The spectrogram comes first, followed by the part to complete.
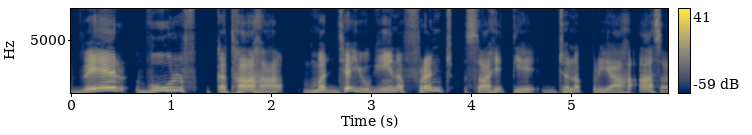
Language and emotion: Sanskrit, neutral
